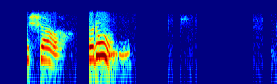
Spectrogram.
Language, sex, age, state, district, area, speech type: Dogri, female, 45-60, Jammu and Kashmir, Udhampur, urban, conversation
